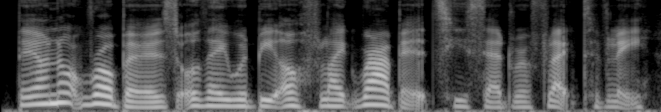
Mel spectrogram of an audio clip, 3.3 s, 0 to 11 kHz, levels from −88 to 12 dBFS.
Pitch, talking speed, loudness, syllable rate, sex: 185 Hz, 255 wpm, -18 LUFS, 6.9 syllables/s, female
